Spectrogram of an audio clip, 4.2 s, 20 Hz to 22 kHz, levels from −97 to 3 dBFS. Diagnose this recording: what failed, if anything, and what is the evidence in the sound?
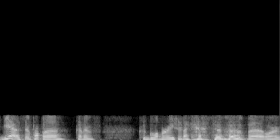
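The codec stage failed: the GSM full-rate codec has plainly audible damage across the whole speech recording. The sound has a buzzy, gravelly roughness and nothing above 4 kHz, which fits the 13 kbps GSM full-rate coder. It models the vocal tract as a filter and excites it with a regular pulse train built from only every third excitation sample. That coarse excitation causes the grit, and the 8 kHz sampling sets the 4 kHz ceiling.

Lost GSM frames at the network stage caused two brief breaks, the first from 0.36 to 0.43 s and the second from 2.70 to 2.76 s. At each break the sound holds on a rough, metallic ring instead of moving on. The decoder concealed each bad frame by repeating the last good frame's parameters. The first break fits a single lost 20 ms frame and the second fits two, covering 40 ms. 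Both were too short to fade fully to silence.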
